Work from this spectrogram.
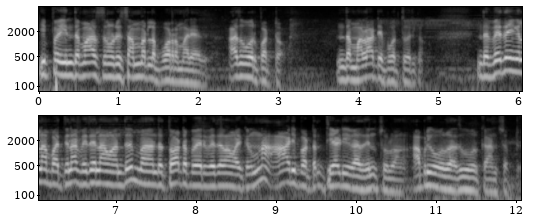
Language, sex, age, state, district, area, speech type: Tamil, male, 45-60, Tamil Nadu, Tiruvannamalai, rural, spontaneous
